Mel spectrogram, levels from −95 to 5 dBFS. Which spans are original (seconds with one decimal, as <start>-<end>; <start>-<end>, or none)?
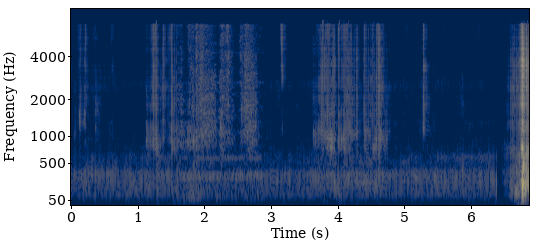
1.6-2.9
